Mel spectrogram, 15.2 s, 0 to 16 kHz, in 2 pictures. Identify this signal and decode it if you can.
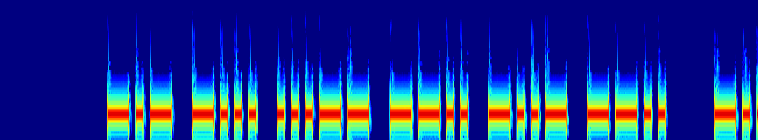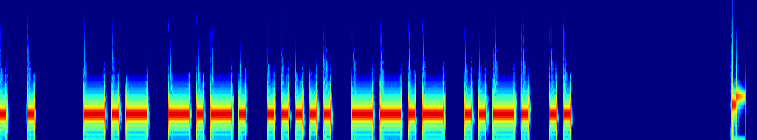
Morse code, heard as a keyed tone, about 17 wpm, 700 Hz. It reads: KB3ZXZ DE KC5QFI
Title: USA Callsign DE Callsign - 6 Characters - 17wpm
